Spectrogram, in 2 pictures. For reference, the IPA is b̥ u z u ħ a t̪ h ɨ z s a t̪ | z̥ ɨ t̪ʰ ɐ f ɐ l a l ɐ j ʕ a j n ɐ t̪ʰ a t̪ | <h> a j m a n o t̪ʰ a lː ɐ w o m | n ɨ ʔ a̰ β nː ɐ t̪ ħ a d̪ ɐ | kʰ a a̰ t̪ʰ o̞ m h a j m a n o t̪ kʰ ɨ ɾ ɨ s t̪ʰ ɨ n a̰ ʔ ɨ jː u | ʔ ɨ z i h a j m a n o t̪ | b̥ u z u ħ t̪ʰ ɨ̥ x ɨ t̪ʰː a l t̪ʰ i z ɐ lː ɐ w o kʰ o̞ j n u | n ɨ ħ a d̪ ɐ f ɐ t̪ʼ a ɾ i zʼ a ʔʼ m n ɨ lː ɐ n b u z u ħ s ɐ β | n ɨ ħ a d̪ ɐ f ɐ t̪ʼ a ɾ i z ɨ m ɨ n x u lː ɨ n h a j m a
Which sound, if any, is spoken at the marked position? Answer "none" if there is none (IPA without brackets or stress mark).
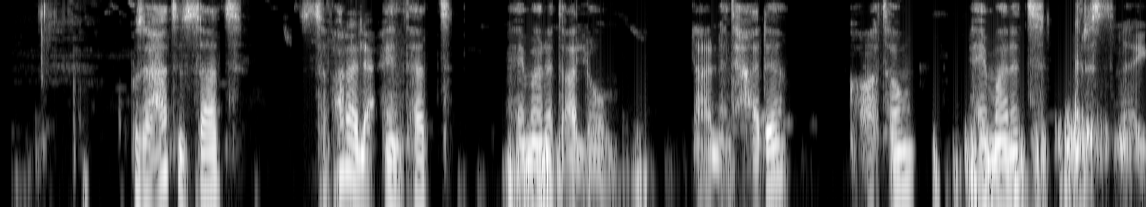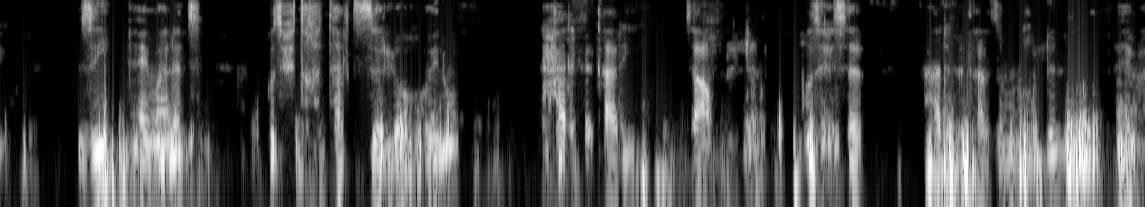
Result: h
